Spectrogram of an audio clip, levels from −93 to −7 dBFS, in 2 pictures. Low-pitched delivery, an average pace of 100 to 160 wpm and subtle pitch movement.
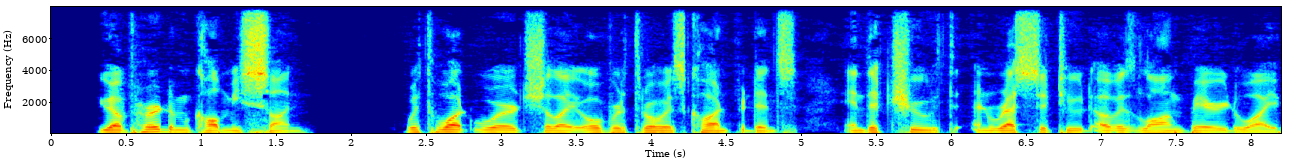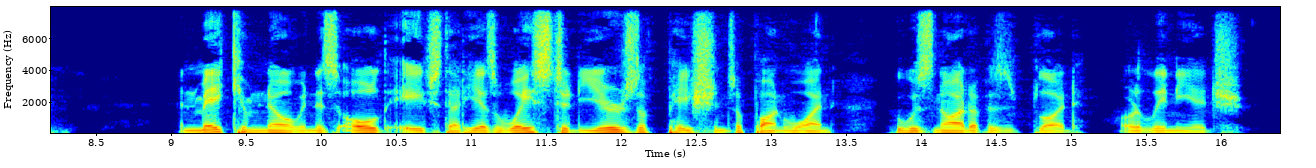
No: low, 120 Hz; average, 185 wpm; narrow, 1.9 semitones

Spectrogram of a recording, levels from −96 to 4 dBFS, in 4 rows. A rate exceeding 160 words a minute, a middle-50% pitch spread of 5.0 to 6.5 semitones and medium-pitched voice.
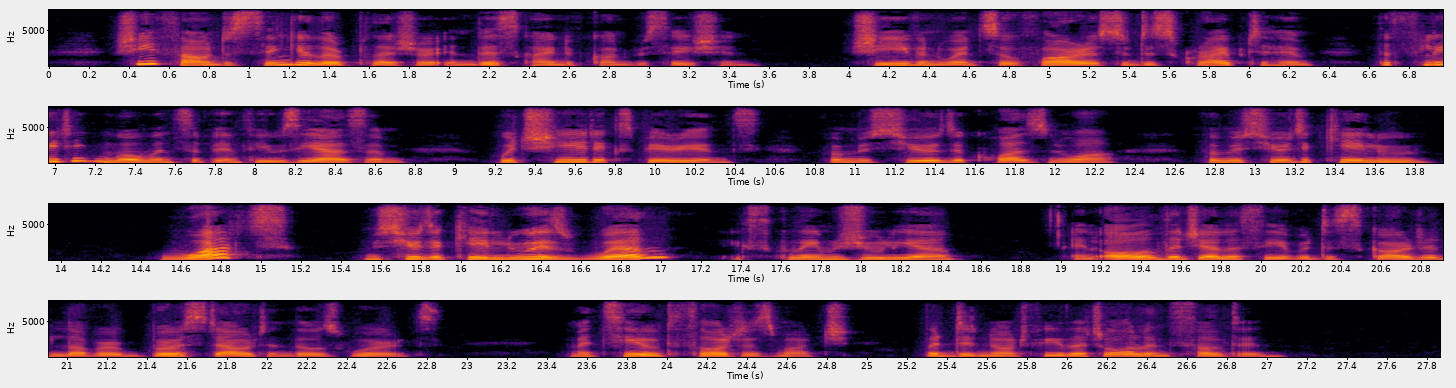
No: average, 155 wpm; wide, 5.6 semitones; medium, 175 Hz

